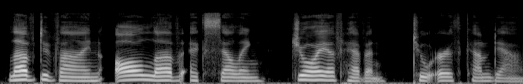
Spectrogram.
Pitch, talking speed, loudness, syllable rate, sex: 175 Hz, 140 wpm, -18 LUFS, 3.8 syllables/s, female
